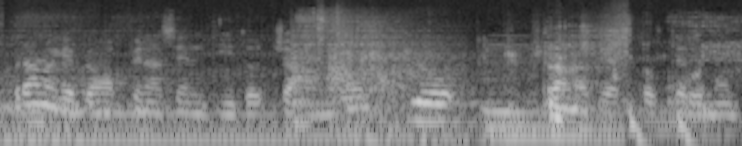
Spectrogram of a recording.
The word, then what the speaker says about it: Django: Jungle, la D è muta. – What's your name? – Django. The D is silent.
